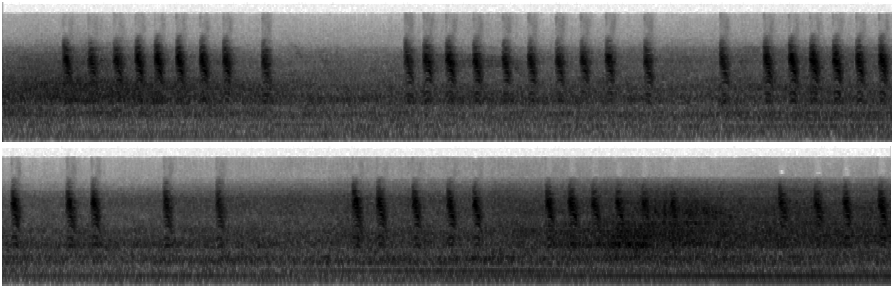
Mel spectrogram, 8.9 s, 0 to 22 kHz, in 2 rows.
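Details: A Eurasian tree sparrow holding a ladybird in its bill, in Mazovia Province, Poland, in July 2015, gives short, bright chirps in quick bursts of five to eight notes with brief pauses, over a faint low hum.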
